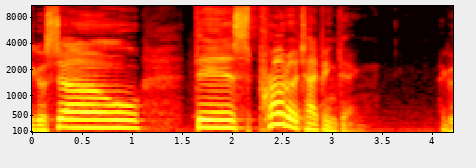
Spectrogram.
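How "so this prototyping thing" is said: slow, drawn-out puzzled voice, lightly put on; imitating a slow audience guy. Man in the audience slowly puzzles over prototyping.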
